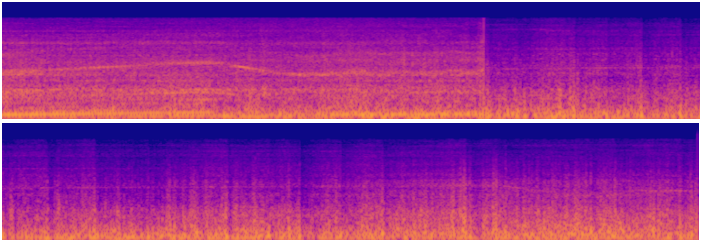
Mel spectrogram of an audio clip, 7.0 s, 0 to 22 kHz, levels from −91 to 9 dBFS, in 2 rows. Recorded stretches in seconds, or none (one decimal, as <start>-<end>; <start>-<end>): 0.0-1.1; 2.0-7.0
